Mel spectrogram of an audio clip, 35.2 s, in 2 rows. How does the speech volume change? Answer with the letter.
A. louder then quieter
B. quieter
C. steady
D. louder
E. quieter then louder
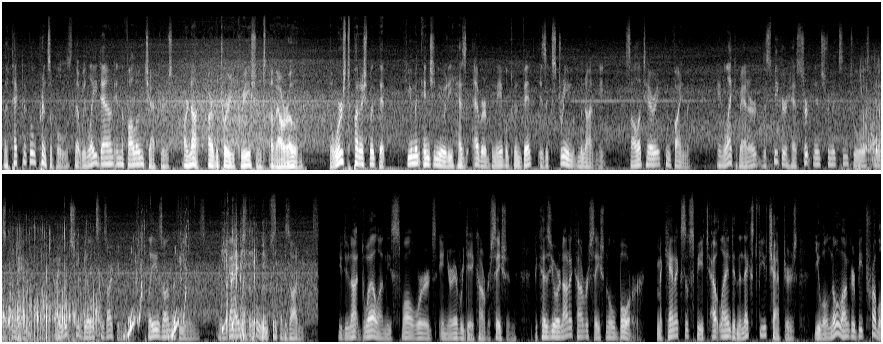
B.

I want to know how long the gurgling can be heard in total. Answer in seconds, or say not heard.
6 s.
